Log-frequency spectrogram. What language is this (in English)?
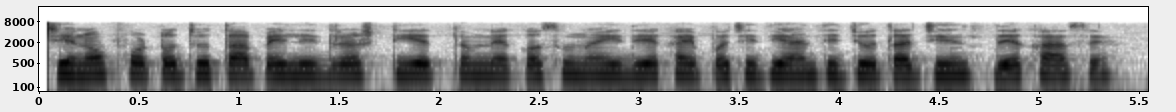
Gujarati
